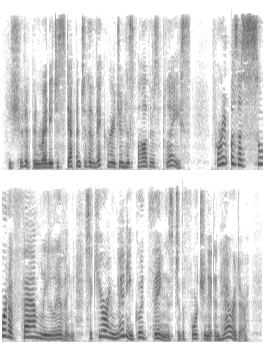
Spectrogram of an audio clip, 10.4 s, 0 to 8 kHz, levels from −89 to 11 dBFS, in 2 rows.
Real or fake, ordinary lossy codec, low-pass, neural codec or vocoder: real; AAC, 32 kbps; 7.2 kHz; none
